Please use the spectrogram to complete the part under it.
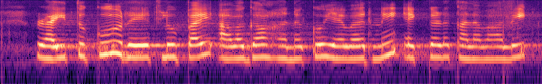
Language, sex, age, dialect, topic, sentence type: Telugu, female, 18-24, Southern, agriculture, question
